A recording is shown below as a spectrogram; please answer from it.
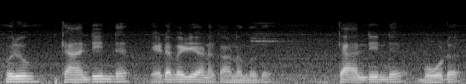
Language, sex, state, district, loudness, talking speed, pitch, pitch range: Malayalam, male, Kerala, Thiruvananthapuram, -17 LUFS, 90 wpm, 110 Hz, 105-125 Hz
